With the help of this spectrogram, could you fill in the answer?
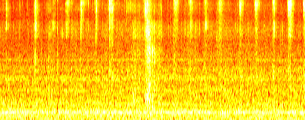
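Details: Giant rabbit named Meonji eating vegetables indoors: crisp, rapid crunching clicks repeated about four times a second in a steady chewing rhythm, with one louder crunch midway, over a faint steady hum.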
